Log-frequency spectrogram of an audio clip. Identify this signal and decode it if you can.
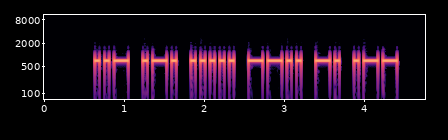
Morse code, heard as a keyed tone, about 21 wpm, 700 Hz. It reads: UR5ZNW
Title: DXCC-100 Call Signs - 6 Characters - Repeated 3x - 20wpm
